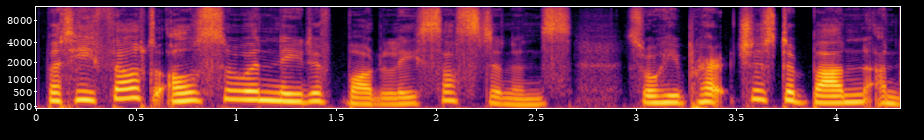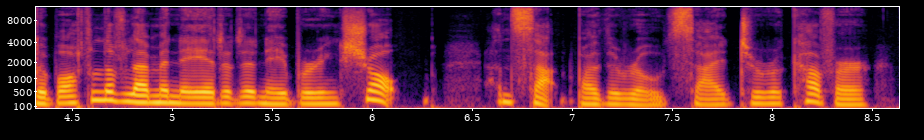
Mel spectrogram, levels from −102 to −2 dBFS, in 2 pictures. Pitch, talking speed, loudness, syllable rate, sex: 185 Hz, 210 wpm, -19 LUFS, 6.3 syllables/s, female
